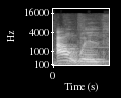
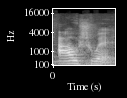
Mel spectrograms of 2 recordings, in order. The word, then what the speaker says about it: Auschwitz: At one point he says out with, and she's like, oh, for God's sake, Bruno, that's not how you say it, you keep pronouncing it wrong, it's Auschwitz.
